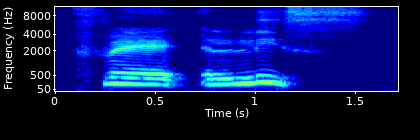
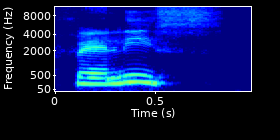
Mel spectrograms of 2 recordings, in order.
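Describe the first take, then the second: First: "feliz" split slowly as fe... LIZ; syllable-split final stress. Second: "feliz" with the stress on LIZ; stress on final syllable. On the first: Teacher repeating an example for students, "feliz" split as fe-LIZ. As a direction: break "feliz" in two, stretching the stressed LIZ. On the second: Teacher showing students an aguda word, "feliz" stressed on LIZ. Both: Shown as a demonstration. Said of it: "esa elevación de la voz está al final".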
